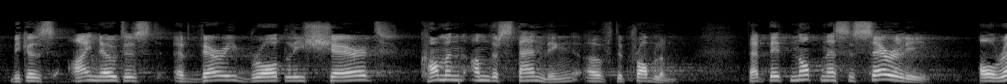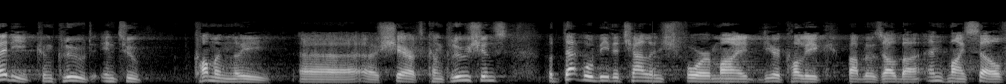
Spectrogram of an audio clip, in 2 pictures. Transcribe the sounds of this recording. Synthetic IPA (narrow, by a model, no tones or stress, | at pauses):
bɨkʌzaɪnoʊɾɨstɨvɛɹibɹɔdˡliʃɛɹd | kʰɑmə̃nʌ̃ndə˞stæ̃ndɪ̃ŋʌvðɨpʰɹ̥ɑblə̰̃m | ðɨt̪̚d̪̥ɨdⁿnətⁿnɛsɨsɛɹəl̩ˠi | l̩ˠɹɛɾikʰɨ̃nkʰl̥ʉɾɪ̃ntʰʉ | kʰɑmə̃nli | ʃɛɹd̚kʰə̃nkʰl̥ʉʒɨ̃nz̥b̥ʌt̪̚ðɨt̚wəd̚biðɨt͡ʃʰælˠɨ̃nʒ̥fə˞maɪdɪɹkʰɑlˠiɡpæblozɛlˠbəʔɨ̃nmaɪsɛlˠf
